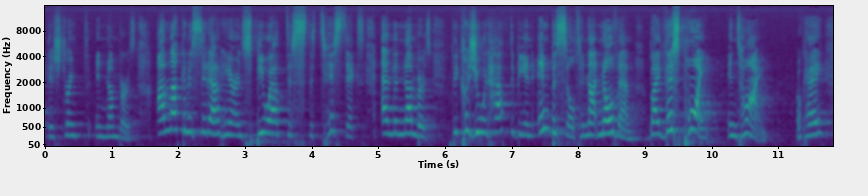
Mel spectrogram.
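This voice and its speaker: A woman in her forties, a parent giving impassioned public comment at a school board meeting, confrontational and scolding, firing off rhetorical questions into a podium microphone. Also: high-pitched.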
